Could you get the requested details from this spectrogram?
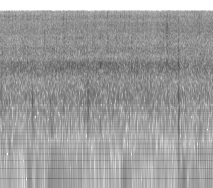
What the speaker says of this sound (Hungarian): annyira kell sütni, hogy megkocsonyásodjon egy kicsit a tojás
